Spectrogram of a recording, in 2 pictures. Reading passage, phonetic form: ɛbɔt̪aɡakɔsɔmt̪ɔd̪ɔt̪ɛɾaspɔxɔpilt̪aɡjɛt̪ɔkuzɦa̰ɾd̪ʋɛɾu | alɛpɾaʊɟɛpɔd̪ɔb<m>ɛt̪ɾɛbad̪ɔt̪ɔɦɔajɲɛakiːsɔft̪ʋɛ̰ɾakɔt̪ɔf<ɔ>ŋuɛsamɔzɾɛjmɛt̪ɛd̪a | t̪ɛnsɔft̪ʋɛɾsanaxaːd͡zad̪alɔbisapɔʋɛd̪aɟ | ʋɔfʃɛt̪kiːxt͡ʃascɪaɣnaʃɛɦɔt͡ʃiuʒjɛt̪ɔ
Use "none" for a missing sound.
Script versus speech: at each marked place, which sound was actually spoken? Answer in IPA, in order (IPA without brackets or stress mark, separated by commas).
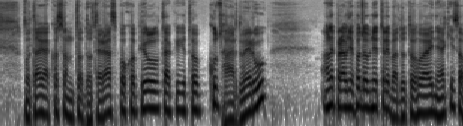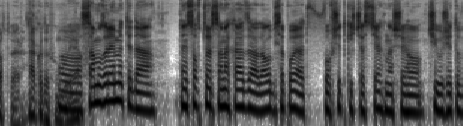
ɲ, u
